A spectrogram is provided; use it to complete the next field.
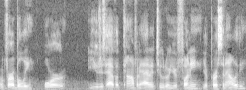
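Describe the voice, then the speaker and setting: A man speaks fairly quickly with an American accent, his pitch medium and its variation ordinary. His tone is dark and mellow. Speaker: vlogger. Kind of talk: casual vlog monologue. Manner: halting, repetitive filler.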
